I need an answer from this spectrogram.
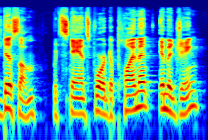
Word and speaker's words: DISM: repair issues and errors is dism often pronounced as dissum which stands for deployment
